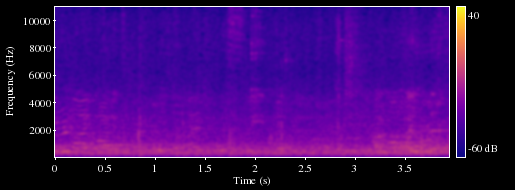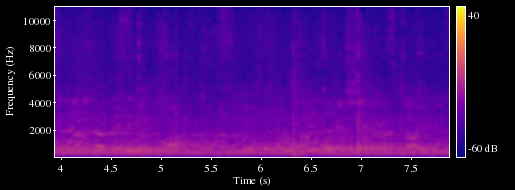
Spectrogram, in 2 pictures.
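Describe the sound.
A big crowd of children going past in a baggage hall, their chatter forming a steady, dense babble of many overlapping voices that holds at an even level throughout, with scuffling footsteps mixed in.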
